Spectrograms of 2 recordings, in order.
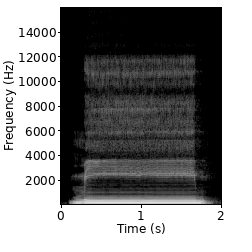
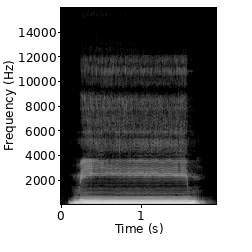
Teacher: দুই ঠোট চেপে ধরে আমরা উচ্চারণ করব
